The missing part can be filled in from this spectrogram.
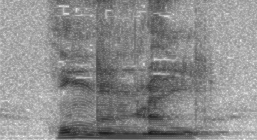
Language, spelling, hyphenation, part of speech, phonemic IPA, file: Dutch, hondenlul, hon‧den‧lul, noun, /ˈɦɔn.də(n)ˌlʏl/, Nl-hondenlul.ogg
- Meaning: 1. dick, asshole, prick (usually used for males) 2. canine dick, dog penis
